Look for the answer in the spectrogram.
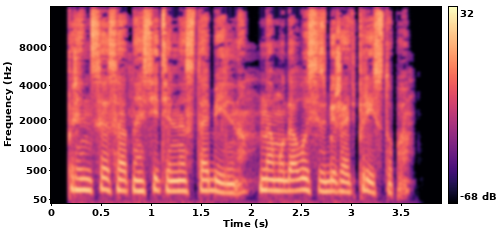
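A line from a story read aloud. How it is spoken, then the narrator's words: Dry, businesslike. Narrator (Russian): Аэролин ответила также сухо и по делу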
